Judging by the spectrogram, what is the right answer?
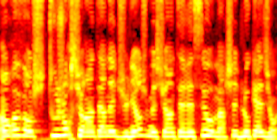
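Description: A woman speaks at a fairly quick pace. Her voice sits high in pitch. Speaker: radio columnist. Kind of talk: radio show discussion.

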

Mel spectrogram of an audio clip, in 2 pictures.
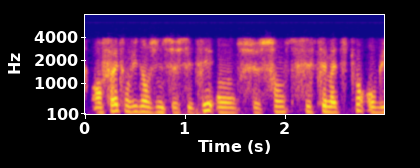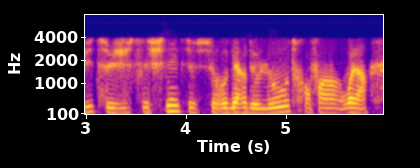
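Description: A man speaks with a fairly high pitch and fairly even intonation. Noticeable background noise runs underneath. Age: 40s. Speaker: caller to a radio advice show. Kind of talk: personal confession on call-in radio. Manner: halting, many hesitations.

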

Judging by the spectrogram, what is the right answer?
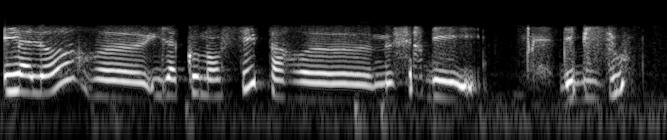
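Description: Against noticeable background noise, a woman talks at a medium pitch and a very slow pace. Her loudness stays very even, with long, frequent pauses. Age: 70s. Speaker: caller. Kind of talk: personal testimony on the phone. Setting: phone call. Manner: halting.

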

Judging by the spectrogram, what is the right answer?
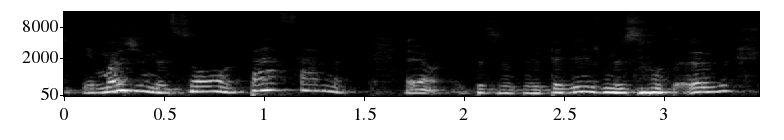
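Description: A woman with fairly low pitch speaks in a dark, mellow, somewhat breathy tone. Her intonation is lively, and the room echo is audible. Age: 30s. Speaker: stand-up comedian. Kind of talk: stand-up. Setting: stage with audience.

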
